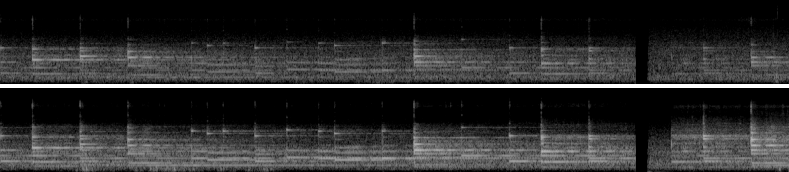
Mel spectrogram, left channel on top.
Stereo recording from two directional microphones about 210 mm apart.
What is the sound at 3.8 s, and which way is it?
Music, 35° right (ahead or behind).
